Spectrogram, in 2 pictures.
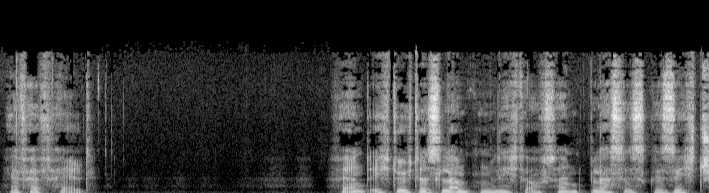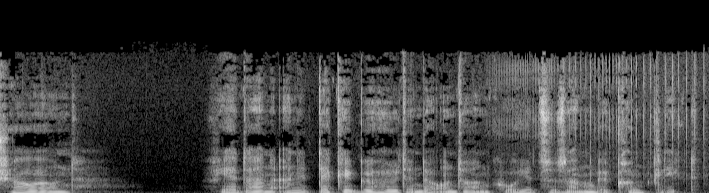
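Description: An actor playing an earnest, troubled polar ship captain in a German radio drama, speaking formally and gravely. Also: male voice, medium pitch, little pitch movement, a little slow, dark tone. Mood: sombre. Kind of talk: German radio drama acting, letter narration.

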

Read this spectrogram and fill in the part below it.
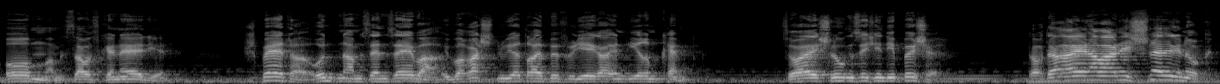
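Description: A man's voice: mid-range voice, a little slow, bright, forceful tone. An actor playing a proud, bitter Comanche warrior who tells his story in solemn, defiant oratory in a German radio play. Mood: grim. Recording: music bed behind the voice.

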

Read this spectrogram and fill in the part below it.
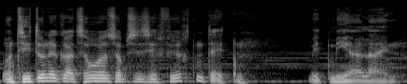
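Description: An actor playing a stern, proud, curt border guard in a radio drama. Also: male voice, medium pitch, lively intonation, moderate pace, a little mellow, a little hiss or hum, close to an everyday voice. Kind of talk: radio drama acting in dialect.

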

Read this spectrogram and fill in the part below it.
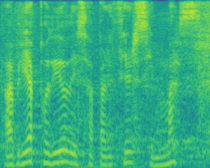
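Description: A man acting a calm, frank campaigner with an accent from Spain. His voice is fairly high, and he talks plainly, as in an amateur radio play. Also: a little fast, crowd noise, close to an everyday voice. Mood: frank, appreciative.

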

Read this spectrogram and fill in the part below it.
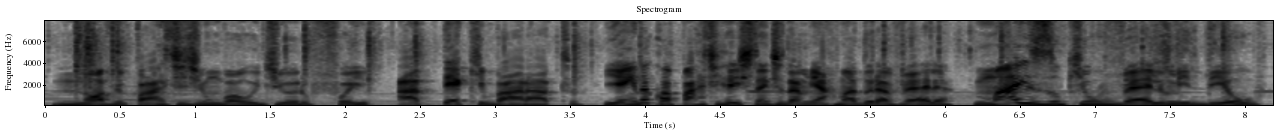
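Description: A man's voice: on the high side, darkish tone, close to an everyday voice. A man playing a naive, hopeful armored adventurer musing aloud to himself in an audio drama. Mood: excited, pleased. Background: music.

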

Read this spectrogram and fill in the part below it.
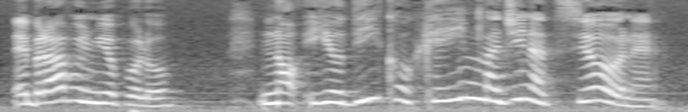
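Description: A young girl in a radio play with a high voice. She teases and doubts, then pleads and clings. There is clear noise in the recording. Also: expressive, measured pace. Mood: teasing, sceptical. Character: sceptical, clingy, teasing girl in love with boy. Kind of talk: radio theatre acting.

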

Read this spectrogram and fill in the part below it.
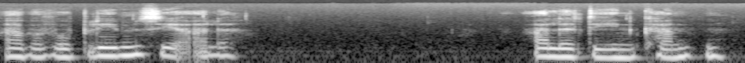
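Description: An actress playing a devoted, grieving middle-aged wife in a 1950s German radio drama, her voice breathy and hushed, her phrases halting. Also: mid-range voice, little pitch movement. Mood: numb grief. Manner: slow, halting, repeating phrases.

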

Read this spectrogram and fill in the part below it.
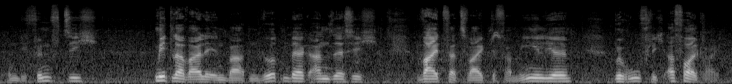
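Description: An actor playing a government official in a radio play, telling a case emphatically with dramatic pauses and acted-out dialogue. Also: male voice, mid-range voice, a little hiss or hum, natural voice. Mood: indignant. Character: animated male government official recounting a land restitution case. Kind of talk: conversational monologue in a radio play.

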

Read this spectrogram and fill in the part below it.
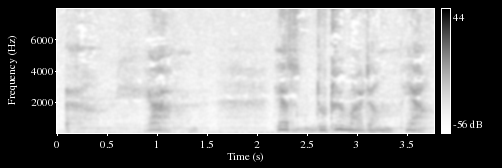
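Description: An actress playing a hesitant, polite shop customer in a radio drama. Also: female voice, on the low side, dark tone, breathy edge, exaggerated voice. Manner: hesitant, unhurried.

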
